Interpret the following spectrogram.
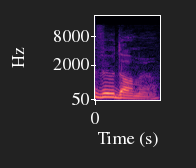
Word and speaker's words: w domu: I was like, ramen W domu? All right. Ramen vu domu.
